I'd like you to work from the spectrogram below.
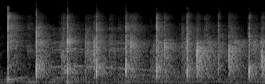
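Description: Audience clapping for a guest on a jazz show: many steady, rhythmic hand claps with regular sharp accents, continuing evenly throughout without voices.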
